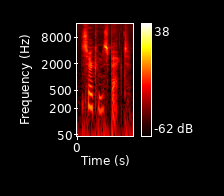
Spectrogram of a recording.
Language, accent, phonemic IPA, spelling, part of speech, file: English, US, /ˈsɝ.kəm.spɛkt/, circumspect, adjective, En-us-circumspect.ogg
- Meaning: Carefully aware of all circumstances; considerate of all that is pertinent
